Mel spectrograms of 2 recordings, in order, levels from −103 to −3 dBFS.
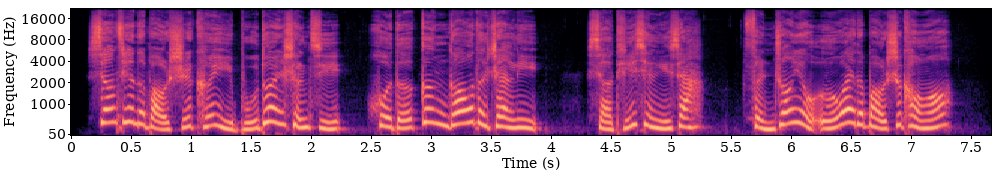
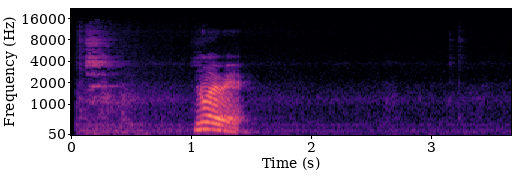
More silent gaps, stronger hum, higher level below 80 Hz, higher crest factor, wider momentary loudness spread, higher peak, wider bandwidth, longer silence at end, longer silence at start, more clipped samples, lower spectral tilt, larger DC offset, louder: neither; neither; first, -64 dBFS vs -76 dBFS; second, 14 dB vs 24 dB; second, 6 LU vs 19 LU; first, -6 dBFS vs -16 dBFS; first, over 20 kHz vs 14.5 kHz; second, 0.35 s vs 2.25 s; about the same, 0.15 s vs 0.1 s; neither; second, -3.5 dB/octave vs -5.5 dB/octave; neither; first, -20 LUFS vs -32 LUFS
